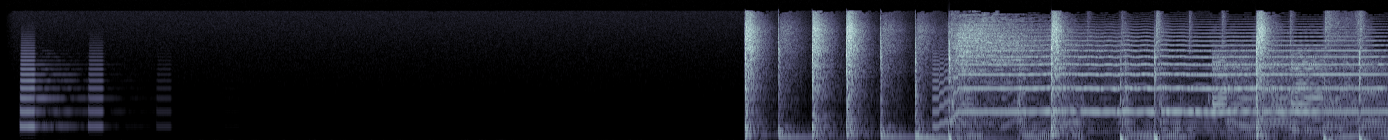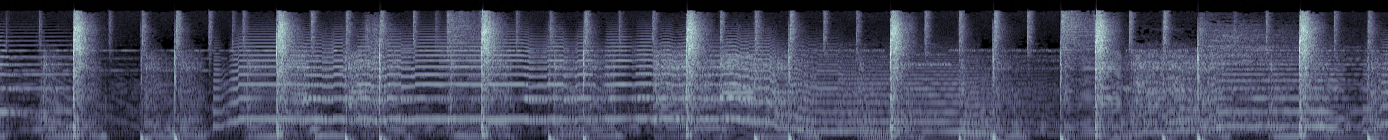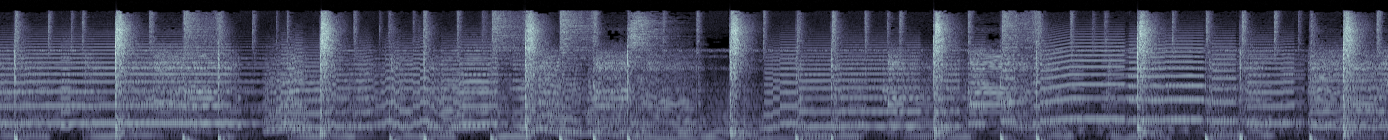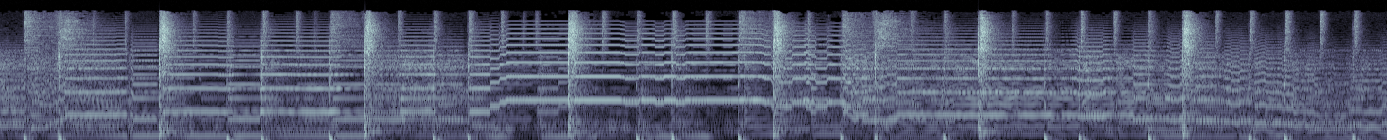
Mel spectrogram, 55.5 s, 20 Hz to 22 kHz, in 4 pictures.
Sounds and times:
Music: 0.2 - 2.4, 7.4 - 55.5.

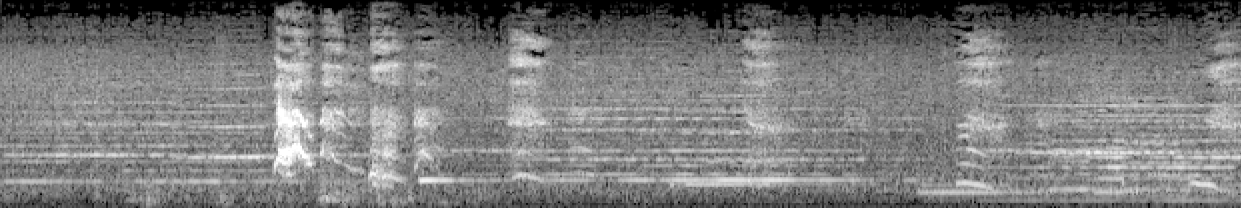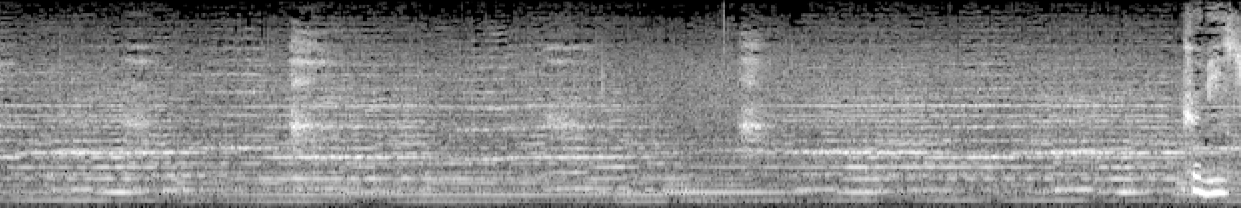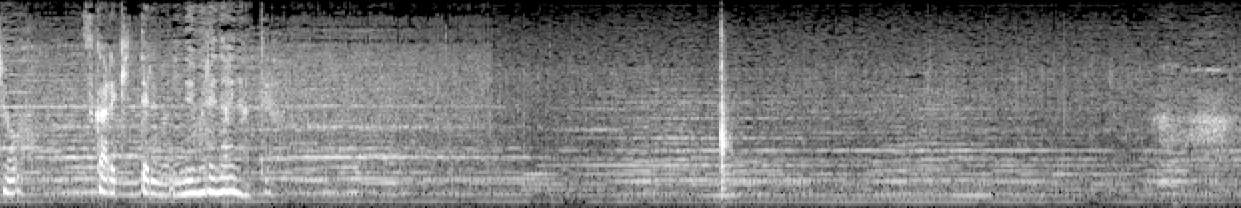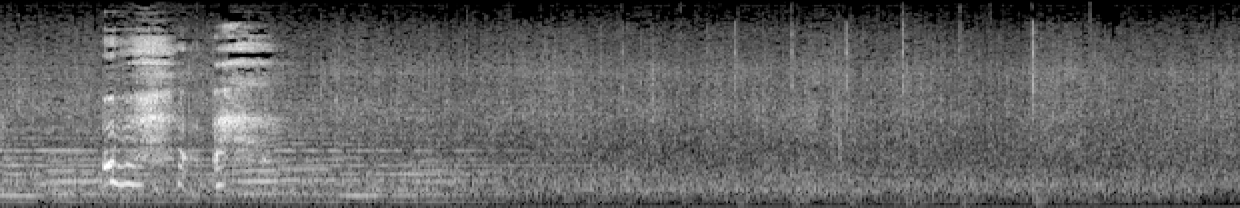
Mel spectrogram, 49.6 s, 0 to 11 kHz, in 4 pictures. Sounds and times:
Music: 0.0 - 47.6.

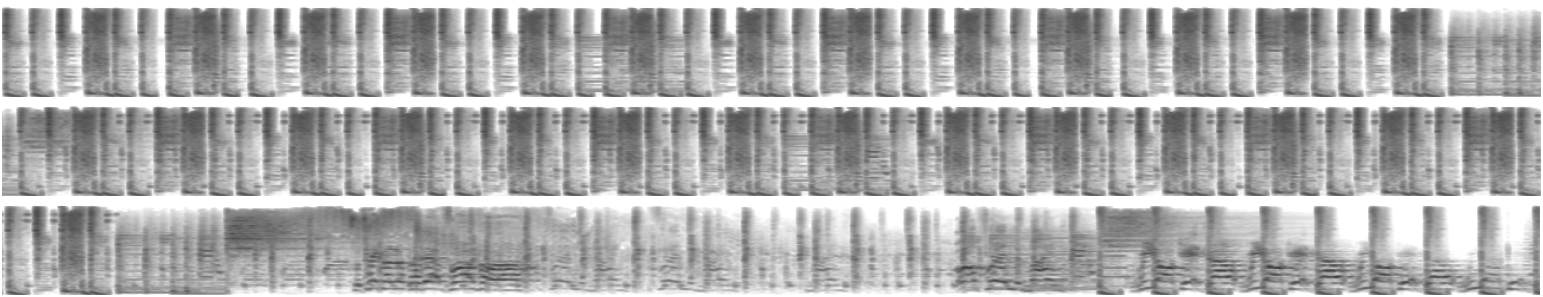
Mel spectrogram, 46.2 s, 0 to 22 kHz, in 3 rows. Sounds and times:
Music: 0.0 - 46.1.

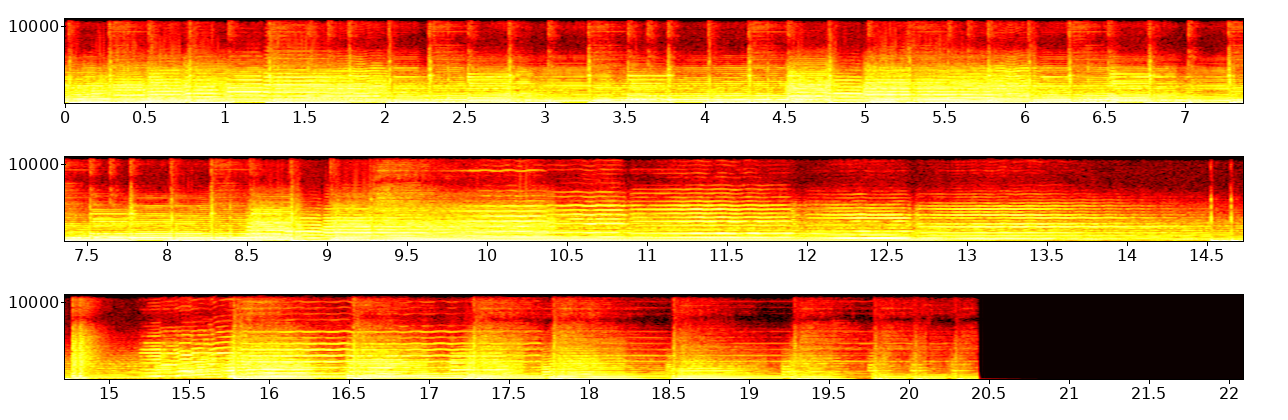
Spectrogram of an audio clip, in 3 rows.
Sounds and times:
Violin, fiddle: 0.0 - 20.0.

